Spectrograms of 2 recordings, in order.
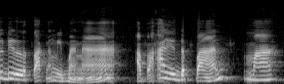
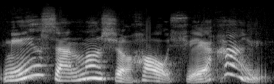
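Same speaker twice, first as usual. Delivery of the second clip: somewhat slow, smoother and less spaced out, falling on "Hanyu"; a quicker second run-through of the sentence; moderately slow reading; slower than usual. Shown as a demonstration. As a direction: read "Ni shenme shihou xue Hanyu" once through, less deliberately. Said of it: "same sentence read again".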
